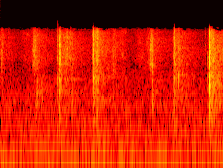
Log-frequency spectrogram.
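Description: A tarot deck being shuffled by hand: a quick, irregular run of short card snaps, about three or four a second.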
